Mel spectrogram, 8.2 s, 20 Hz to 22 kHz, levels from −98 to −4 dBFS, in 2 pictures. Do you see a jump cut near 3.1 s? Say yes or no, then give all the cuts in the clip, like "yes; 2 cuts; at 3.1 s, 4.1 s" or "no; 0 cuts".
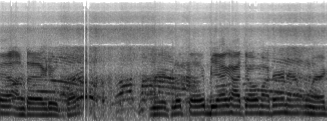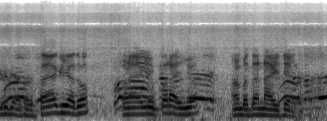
no; 0 cuts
